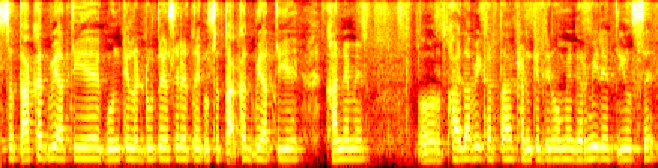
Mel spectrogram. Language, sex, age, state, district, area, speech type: Hindi, female, 60+, Madhya Pradesh, Ujjain, urban, spontaneous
